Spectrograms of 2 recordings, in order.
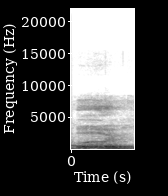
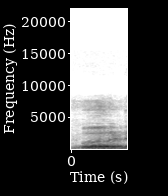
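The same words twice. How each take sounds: First: "बर्ड" with no R sounded; silent R. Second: "बर्ड" with the R sounded hard; wrong pronunciation. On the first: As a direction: say "बर्ड" as buhd. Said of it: "R यहाँ silent रहेगा". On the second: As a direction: voice the R before the d in "बर्ड". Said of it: "बर्ड नहीं पढ़ना है". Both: Shown as a demonstration.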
